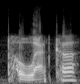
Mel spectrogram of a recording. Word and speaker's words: Palatka: in your in your backyard so how's it pronounced is it Palatka yeah yeah PA so are you guys familiar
